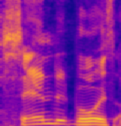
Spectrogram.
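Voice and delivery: high, loud shout to the lads; rowdy call-out. Acted. Host rallying the boys, rowdy call-out.

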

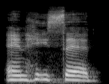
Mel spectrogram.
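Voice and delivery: normal talking voice

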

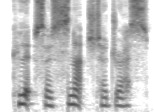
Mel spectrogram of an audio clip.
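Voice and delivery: ordinary delivery

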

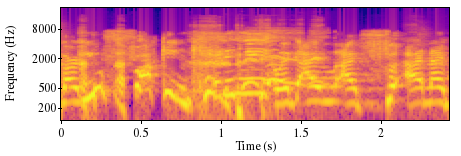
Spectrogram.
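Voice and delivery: high-pitched incredulous laugh; laughing disbelief. Retold or imitated. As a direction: shriek it in amused disbelief. Repeats outrage laughing.

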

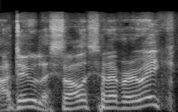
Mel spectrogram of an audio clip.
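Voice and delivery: high-pitched indignant mimicry of sister; having a go. Host imitating his sister telling him off, indignant. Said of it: "she had a right go at me".

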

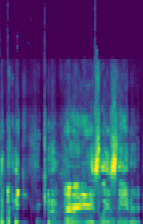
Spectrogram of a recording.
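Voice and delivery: high burst of laughter into words; real laughter; laughing. Real, not acted. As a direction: crack up, then push through. Laughing at the hidden stalker.

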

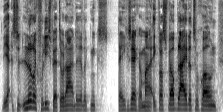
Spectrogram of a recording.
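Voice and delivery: ordinary talk, nothing marked

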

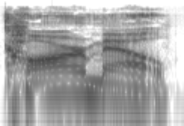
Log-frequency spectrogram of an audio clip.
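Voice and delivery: caramel stretched slowly into "CAR-MEL"; slow two-syllable caramel, CAR-MEL with a clear "mel"; drawn-out caramel. Real, not acted. Host winds up co-host, caramel slowly as CAR-MEL. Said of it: "You trying to say caramel?".

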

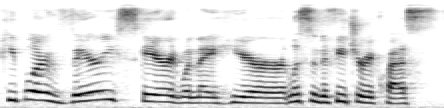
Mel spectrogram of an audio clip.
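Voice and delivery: normal talking voice

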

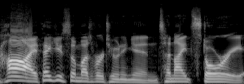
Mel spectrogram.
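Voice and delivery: mock news anchor greeting viewers, lightly put on; Oprah voice. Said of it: "it's the Oprah voice".

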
